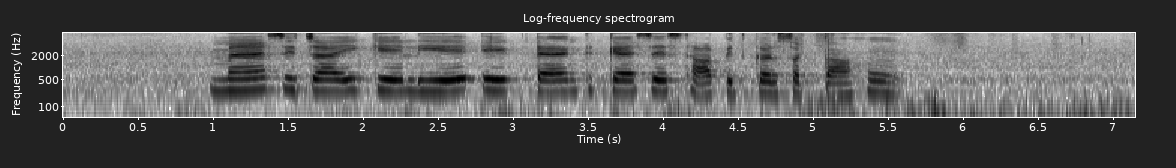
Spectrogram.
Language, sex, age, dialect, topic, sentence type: Hindi, female, 18-24, Marwari Dhudhari, agriculture, question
